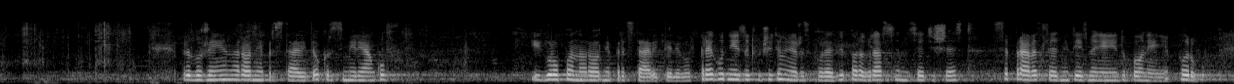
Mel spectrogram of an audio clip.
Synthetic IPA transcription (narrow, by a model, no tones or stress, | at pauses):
pɾɛd̪lˠoʒɛniɛnɐɾɔd̪nijəpɾɛt̪st̪avit̪ɛlˠkəɾsimiɾiaŋkof | iɡɾupənɐɾɔd̪nipɾɛt̪st̪avit̪ɛlivəfpɾɛxod̪niizəklʲut͡ʃit̪ɛlˠniɾəspoɾɛd̪̚bipɐɾɐɡɾafsɛd̪ɛmd̪ɛsɛt̪iʃɛst̪ | sɛpɾavʲjət̪slɛd̪nit̪ɛizmɛnɛnid̪opɐlˠnɛniəpɤɾvo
